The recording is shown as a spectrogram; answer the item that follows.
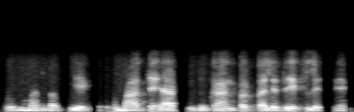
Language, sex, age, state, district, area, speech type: Hindi, male, 45-60, Uttar Pradesh, Mau, urban, conversation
